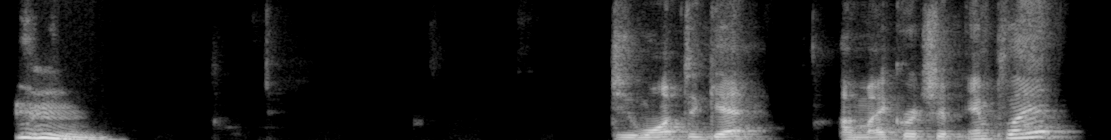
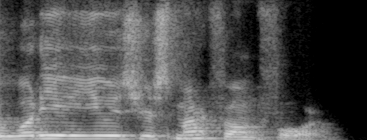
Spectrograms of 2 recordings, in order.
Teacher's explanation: So we have rising for yes, no, implant, and falling for information.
